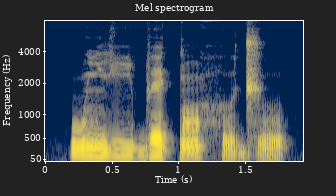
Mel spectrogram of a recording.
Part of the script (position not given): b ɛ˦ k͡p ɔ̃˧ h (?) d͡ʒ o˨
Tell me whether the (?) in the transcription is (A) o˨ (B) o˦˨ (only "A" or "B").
A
